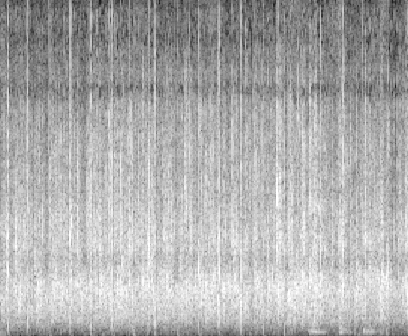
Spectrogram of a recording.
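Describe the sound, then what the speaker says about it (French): An audience at a cinema film-debate applauds, a dense burst of clapping from many hands, close and sustained, with a brief voice coming in near the end. "on peut les applaudir"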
